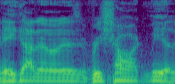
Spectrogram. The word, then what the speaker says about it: Richard Mille: No, it's not even Richard. It's Richard Mille.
